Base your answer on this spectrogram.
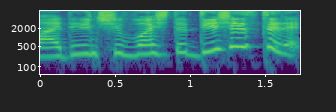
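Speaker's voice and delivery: put-on Indian accent, scolding tone. Acting out someone picking on the one thing you did, in a put-on indian accent. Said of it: "somehow Indian accent".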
